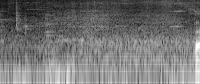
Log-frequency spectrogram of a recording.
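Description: Bacon-wrapped filet mignon sizzling on the hot grate of a charcoal kettle grill, a steady even hiss.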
